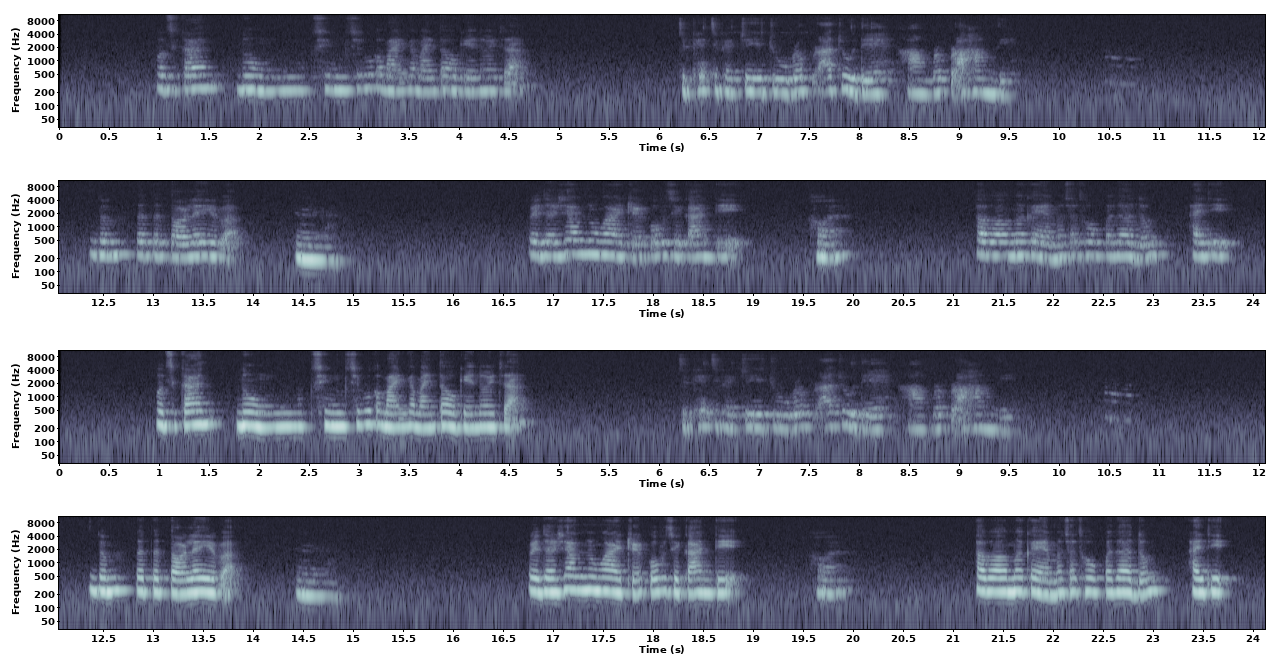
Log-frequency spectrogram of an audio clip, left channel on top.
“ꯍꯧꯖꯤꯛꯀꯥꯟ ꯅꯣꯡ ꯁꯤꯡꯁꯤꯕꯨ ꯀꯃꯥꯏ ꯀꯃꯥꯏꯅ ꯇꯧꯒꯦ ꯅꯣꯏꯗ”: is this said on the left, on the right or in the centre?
Right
